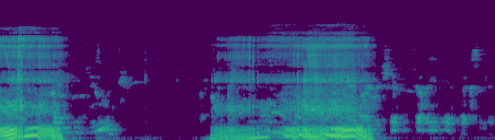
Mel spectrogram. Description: When the snoring gets to loud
